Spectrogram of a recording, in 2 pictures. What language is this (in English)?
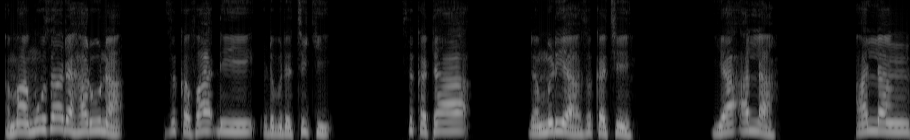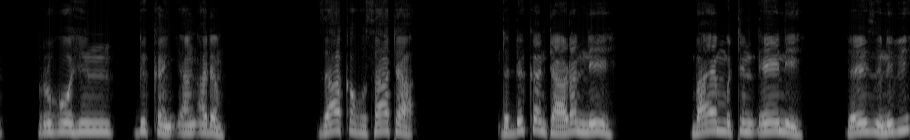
Hausa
